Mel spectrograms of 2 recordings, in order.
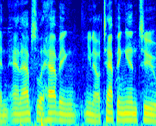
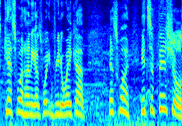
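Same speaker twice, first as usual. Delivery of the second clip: higher, lightly voiced excited girlfriend; 11 semitones higher, faster than usual. Fiancee waking him on his birthday with Ryu news, higher excited voice. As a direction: imitate an eager girlfriend breaking news. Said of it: "My girlfriend, who's now my fiance, goes".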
